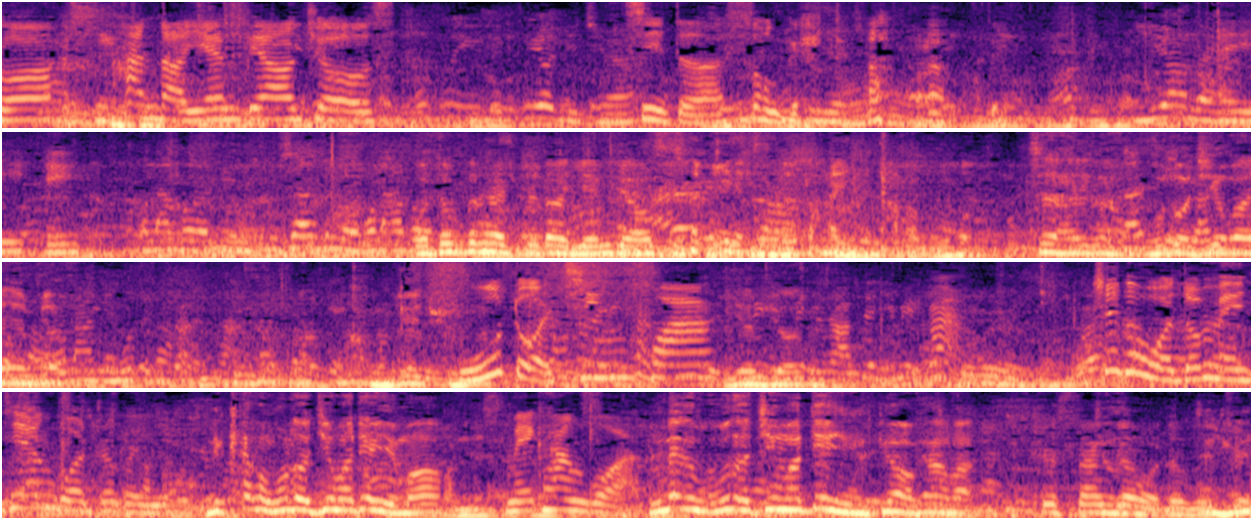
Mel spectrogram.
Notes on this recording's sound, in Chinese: 与我们远程连线，带我们在上海迷人的街道与社区中完成了一场漫长的即兴行走和聊天。本期节目是我们第一次尝试室外录制，音效不是很理想。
